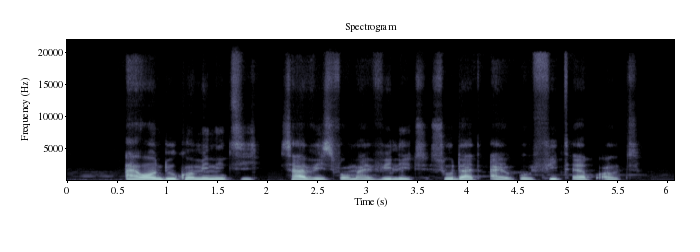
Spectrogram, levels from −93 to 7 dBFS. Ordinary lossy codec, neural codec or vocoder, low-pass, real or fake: none; autoencoder, 48 kHz, 128 numbers a frame, DAC-VAE, trained on Japanese speech; none; fake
